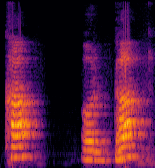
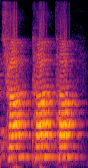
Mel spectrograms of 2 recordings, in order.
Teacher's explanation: हमारी हथेली पर हवा महसूस होती है, यानी कि ज्यादा हवा निकलती है। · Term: महाप्राण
